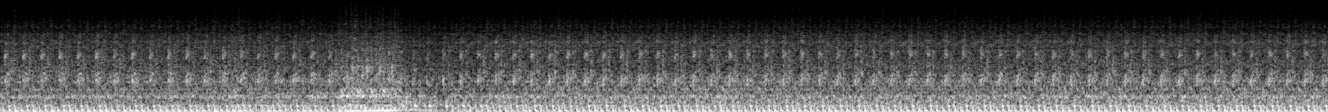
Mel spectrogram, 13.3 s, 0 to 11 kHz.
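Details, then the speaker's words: Auction-bought Ford tractor with no clutch pedal, first start after reinstalling the battery: starts easily and settles into a steady, even diesel chug at about 167 beats a minute, no knocks or misses; idles smoothly and sounds healthy. "Well, it started started up pretty easy. They said it run, so that's good."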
